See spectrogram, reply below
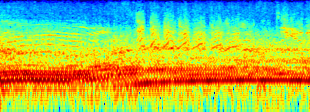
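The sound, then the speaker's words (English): A rental car's engine revs loudly with rising harmonic tones, then accelerates away, the steady engine roar sustained throughout the few seconds. “I jumped in that car and...”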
